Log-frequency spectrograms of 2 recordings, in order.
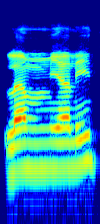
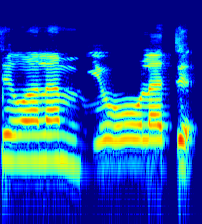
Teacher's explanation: lam yalid itu dalnya pantulannya lebih kecil daripada walam yulad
